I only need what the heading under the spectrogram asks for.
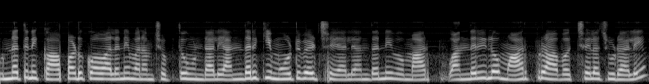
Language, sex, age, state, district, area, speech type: Telugu, female, 18-30, Telangana, Hyderabad, rural, spontaneous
